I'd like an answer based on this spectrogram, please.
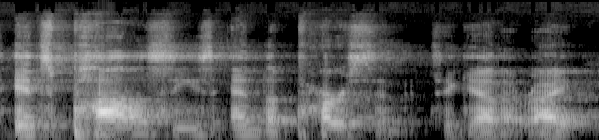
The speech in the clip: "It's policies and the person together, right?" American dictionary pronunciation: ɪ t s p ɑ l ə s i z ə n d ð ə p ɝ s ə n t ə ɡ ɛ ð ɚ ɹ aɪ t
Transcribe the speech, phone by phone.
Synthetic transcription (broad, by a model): ɪ t s p ɑ l ə s i z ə n ð ə p ɝ s ə n t ə ɡ ɛ ð ɚ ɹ aɪ t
